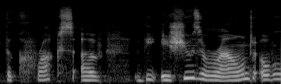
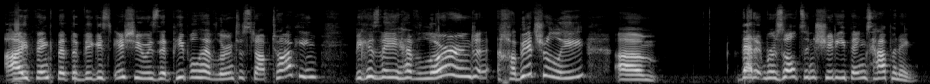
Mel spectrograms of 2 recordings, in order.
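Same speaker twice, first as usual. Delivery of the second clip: louder, higher, emphatic; pressing the point hard; heated point; 5 semitones higher, 5 dB louder than usual. Real, not acted. Streamer venting about ranked, heated and loud.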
